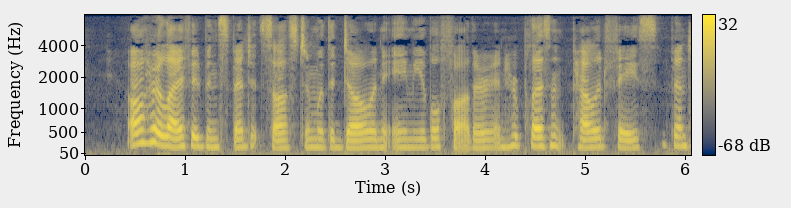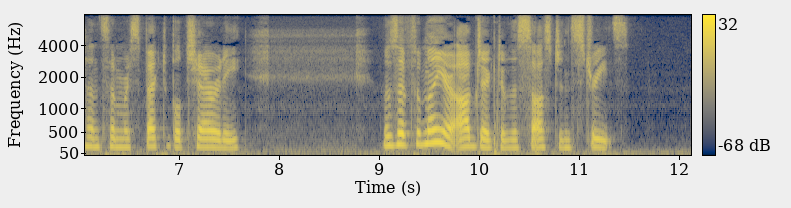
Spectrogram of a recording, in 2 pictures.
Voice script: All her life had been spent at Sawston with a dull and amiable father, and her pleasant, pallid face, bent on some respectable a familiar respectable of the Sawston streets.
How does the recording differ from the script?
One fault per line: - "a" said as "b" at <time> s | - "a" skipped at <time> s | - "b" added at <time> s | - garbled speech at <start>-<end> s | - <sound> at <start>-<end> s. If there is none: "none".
- "charity was" added at 7.0 s
- "respectable" said as "object" at 9.7 s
